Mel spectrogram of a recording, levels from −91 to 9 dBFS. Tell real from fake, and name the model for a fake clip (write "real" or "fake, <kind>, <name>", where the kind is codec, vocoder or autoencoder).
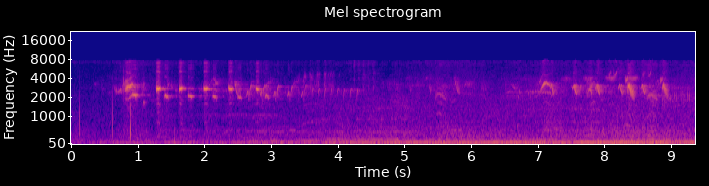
real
